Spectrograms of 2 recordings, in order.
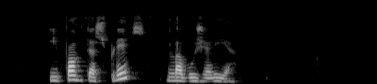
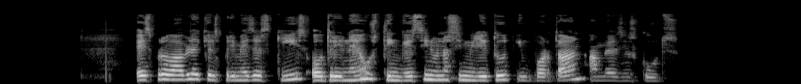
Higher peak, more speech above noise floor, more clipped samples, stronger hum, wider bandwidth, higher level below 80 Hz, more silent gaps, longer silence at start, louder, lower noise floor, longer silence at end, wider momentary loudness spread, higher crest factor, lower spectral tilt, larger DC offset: about the same, -4 dBFS vs -4 dBFS; second, 52 dB vs 64 dB; neither; neither; about the same, 10.5 kHz vs 11.5 kHz; about the same, -76 dBFS vs -74 dBFS; neither; second, 0.5 s vs 1.35 s; second, -24 LUFS vs -19 LUFS; second, -76 dBFS vs -82 dBFS; first, 1.45 s vs 1.25 s; about the same, 14 LU vs 16 LU; first, 24 dB vs 18 dB; about the same, -5.5 dB/octave vs -4.5 dB/octave; neither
